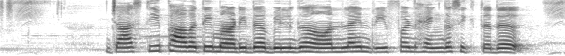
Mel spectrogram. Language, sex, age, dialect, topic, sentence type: Kannada, female, 18-24, Northeastern, banking, question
